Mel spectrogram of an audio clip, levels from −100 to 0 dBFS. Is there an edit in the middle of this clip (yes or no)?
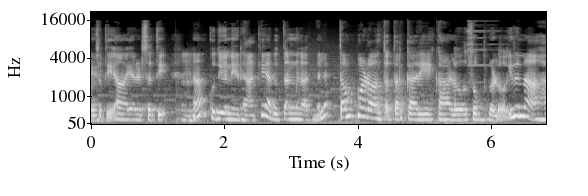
yes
